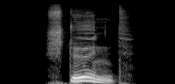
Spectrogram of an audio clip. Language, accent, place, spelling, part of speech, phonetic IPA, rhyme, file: German, Germany, Berlin, stöhnt, verb, [ʃtøːnt], -øːnt, De-stöhnt.ogg
- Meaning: inflection of stöhnen: 1. third-person singular present 2. second-person plural present 3. plural imperative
